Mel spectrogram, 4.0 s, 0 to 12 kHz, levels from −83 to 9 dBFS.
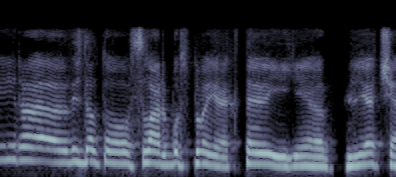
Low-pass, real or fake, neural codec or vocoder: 7.2 kHz; fake; codec, 16 kHz, 1 kbps, X-Codec, HuBERT features, trained on general audio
